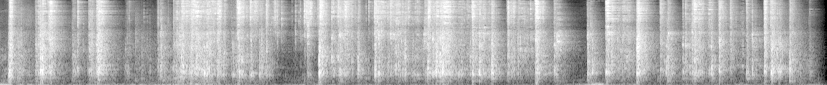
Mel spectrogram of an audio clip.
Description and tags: Various sounds from around my kitchen this one being cutlery in the drawer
